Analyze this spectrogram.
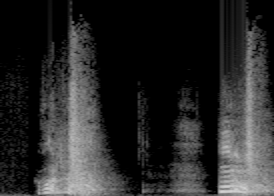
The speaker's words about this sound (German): Ich muss immer niesen, wenn ich diese Dinger mache.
